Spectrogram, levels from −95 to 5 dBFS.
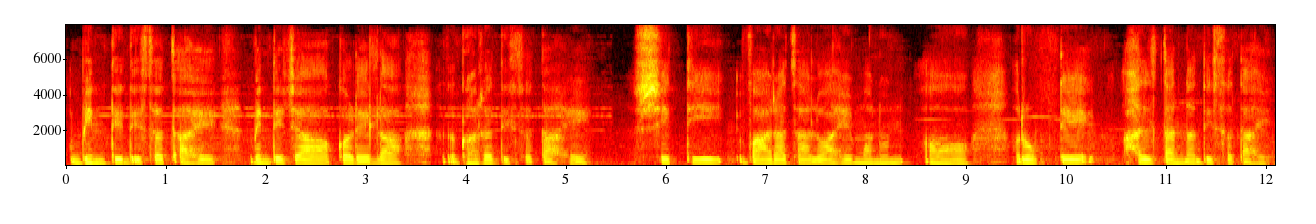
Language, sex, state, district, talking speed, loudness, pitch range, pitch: Marathi, female, Maharashtra, Aurangabad, 90 wpm, -20 LUFS, 175-190 Hz, 185 Hz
